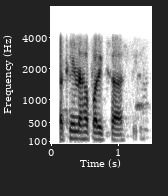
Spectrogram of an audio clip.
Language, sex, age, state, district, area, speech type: Sanskrit, male, 18-30, Uttar Pradesh, Pratapgarh, rural, conversation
